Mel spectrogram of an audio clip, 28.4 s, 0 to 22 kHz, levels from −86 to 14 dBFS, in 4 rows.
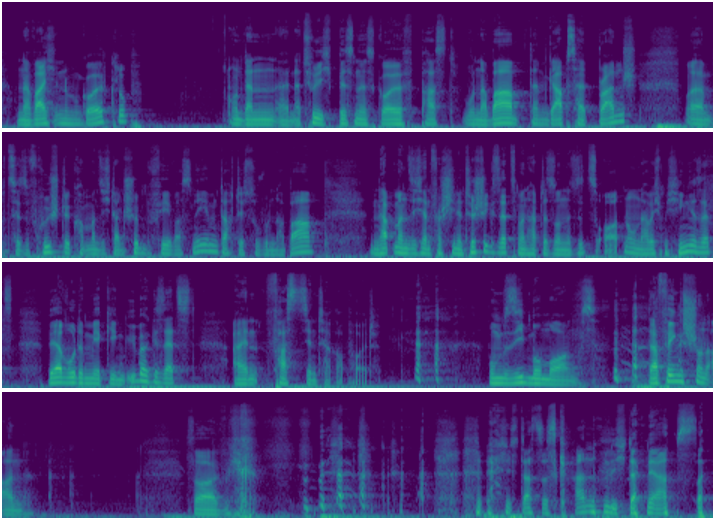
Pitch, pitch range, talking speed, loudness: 105 Hz, 95-120 Hz, 165 wpm, -33 LUFS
